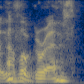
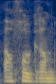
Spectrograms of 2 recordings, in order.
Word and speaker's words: Infogrames: Ja, ich wollte sagen, ich kenne die nämlich unter Infogrames. Aber, ja, die werden Infogramm gesprochen. Infogramm.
